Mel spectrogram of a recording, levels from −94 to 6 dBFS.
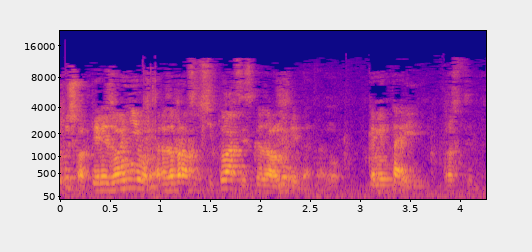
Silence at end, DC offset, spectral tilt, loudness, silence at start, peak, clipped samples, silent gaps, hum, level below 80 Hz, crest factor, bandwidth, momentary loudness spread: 0 s; under 0.1%; -3 dB/octave; -19 LUFS; 0 s; -2 dBFS; under 0.1%; none; none; -48 dBFS; 18 dB; 13 kHz; 15 LU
